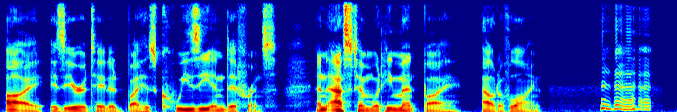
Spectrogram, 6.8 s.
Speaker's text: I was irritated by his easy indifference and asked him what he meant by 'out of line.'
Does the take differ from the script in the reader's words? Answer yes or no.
yes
